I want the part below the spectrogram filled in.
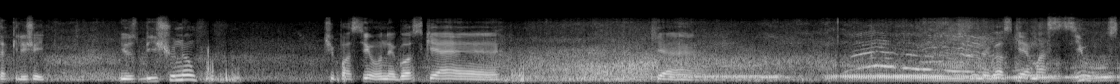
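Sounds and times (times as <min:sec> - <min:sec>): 
speech: 0:00.0 - 0:02.5, 0:03.2 - 0:05.4, 0:06.6 - 0:07.1, 0:10.0 - 0:11.1
steady street noise: 0:00.0 - 0:11.1
motorcycle roaring past on a city street: 0:05.0 - 0:11.1.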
